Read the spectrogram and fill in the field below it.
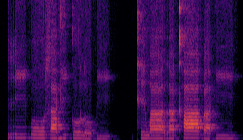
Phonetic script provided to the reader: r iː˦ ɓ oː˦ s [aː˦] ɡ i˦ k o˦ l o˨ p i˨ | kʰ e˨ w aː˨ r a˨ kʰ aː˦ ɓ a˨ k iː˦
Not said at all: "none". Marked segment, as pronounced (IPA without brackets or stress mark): a˦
